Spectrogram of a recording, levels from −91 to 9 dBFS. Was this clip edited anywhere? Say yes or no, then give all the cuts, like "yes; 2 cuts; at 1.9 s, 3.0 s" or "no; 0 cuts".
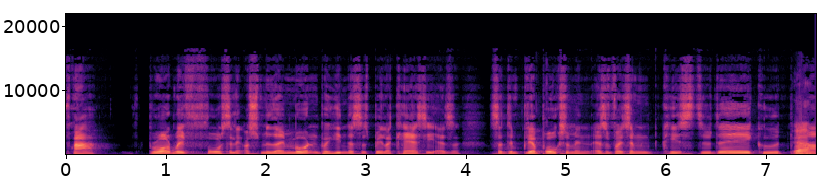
no; 0 cuts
